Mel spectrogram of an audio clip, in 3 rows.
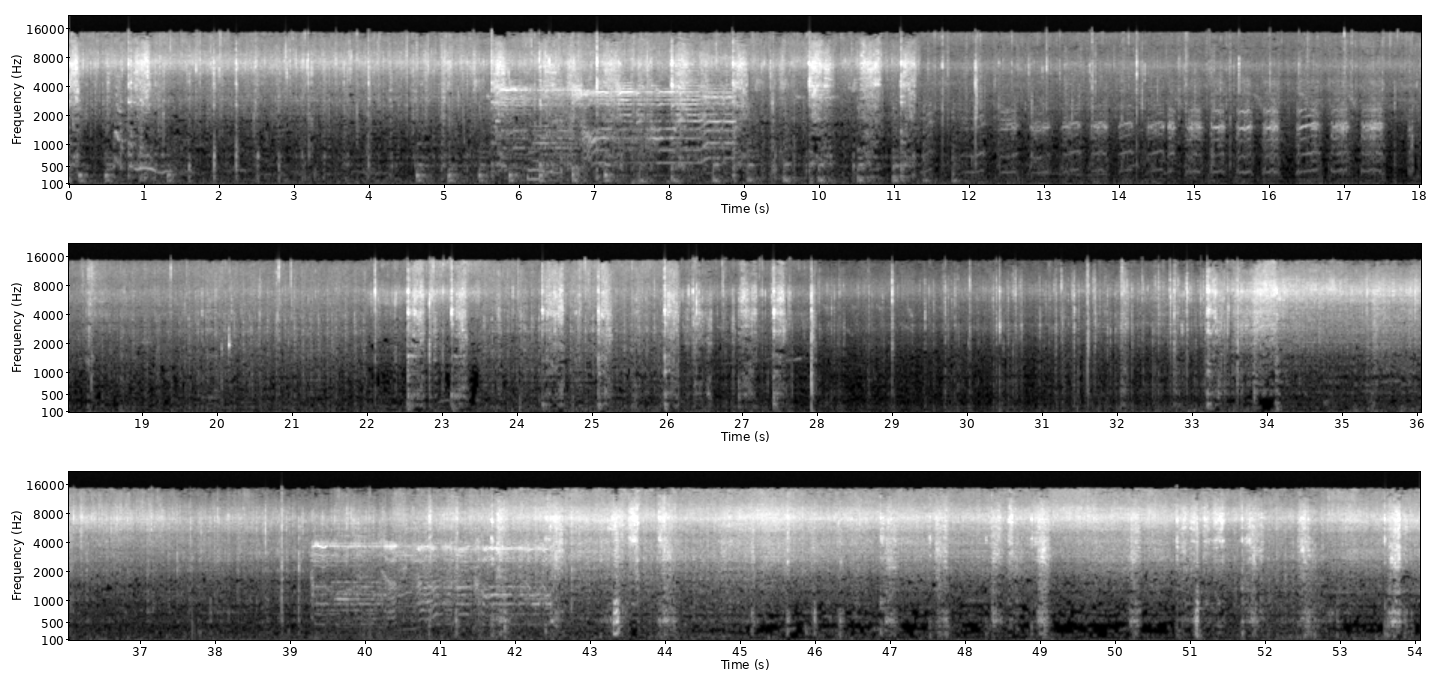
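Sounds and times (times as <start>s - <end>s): metal spatula scraping wok: 0.0s - 12.8s, 21.6s - 28.0s, 32.8s - 54.0s
eggs sizzling in hot oil: 0.0s - 54.0s.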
